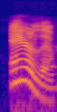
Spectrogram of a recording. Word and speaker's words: heirloom: challeng one uh heirloom heirloom right heirloom okay do you hear an H uh nope is the first syllable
